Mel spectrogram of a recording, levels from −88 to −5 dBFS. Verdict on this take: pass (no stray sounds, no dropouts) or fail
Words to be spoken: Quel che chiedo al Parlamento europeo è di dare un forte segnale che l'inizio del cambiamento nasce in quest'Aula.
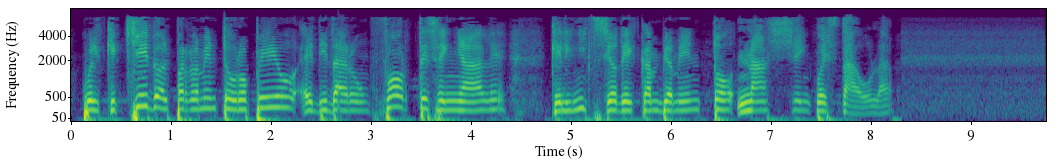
pass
